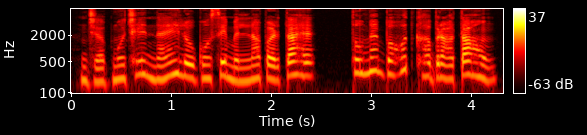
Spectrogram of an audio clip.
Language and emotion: Hindi, fearful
